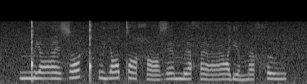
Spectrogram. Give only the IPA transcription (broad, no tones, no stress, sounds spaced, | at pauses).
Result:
ŋ͡ǃ ɪ ʕ æ z ɔ ǃʰ ʊ j ə tˤ ɑ χ ɑ z ɜ m ə ħ ɜ ʕ ɑ ɾʲ ʌ m ʌ χ u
